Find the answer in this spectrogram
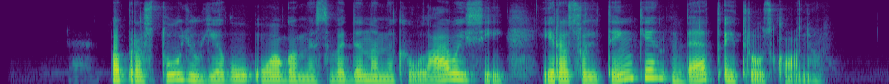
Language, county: Lithuanian, Alytus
